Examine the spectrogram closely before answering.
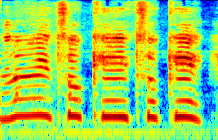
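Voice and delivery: smooth it over gently; a hushed high it's okay; high soft reassurance. Retold or imitated. Calming coworker at waiter.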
